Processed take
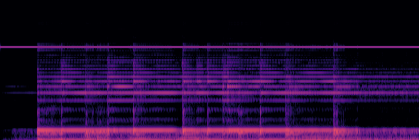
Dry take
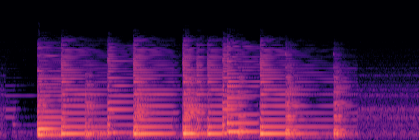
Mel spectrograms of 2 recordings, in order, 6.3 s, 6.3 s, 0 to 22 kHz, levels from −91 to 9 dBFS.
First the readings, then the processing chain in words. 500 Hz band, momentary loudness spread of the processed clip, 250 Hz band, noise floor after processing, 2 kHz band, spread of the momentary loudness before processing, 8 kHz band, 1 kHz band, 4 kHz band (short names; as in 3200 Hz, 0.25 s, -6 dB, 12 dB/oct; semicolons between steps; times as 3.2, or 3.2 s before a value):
under -30 dB, 9 LU, -14.5 dB, -49 dBFS, -10.0 dB, 9 LU, n/a, -22.0 dB, -5.5 dB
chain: opening faded in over 1.68 s; compressor 5:1, threshold -34 dBFS, peak gain reduction 19.5 dB; dynamic EQ 370 Hz, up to +7 dB, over -49 dBFS, Q 0.72; robotiser 288 Hz; elliptic band-stop 240–1500 Hz, stop band 40 dB; thin delay 0.363 s, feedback 71%, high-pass 1600 Hz, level -14 dB; soft clip -31.5 dBFS, distortion -22 dB; low shelf 110 Hz +5.5 dB; pulse-width modulation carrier 5500 Hz; gain +7 dB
